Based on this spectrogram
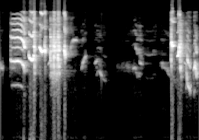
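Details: Oriental magpie-robin in excited full song, a loud burst of mixed whistles and harsh chattering, a lull with soft scattered notes, then another loud jumbled phrase.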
